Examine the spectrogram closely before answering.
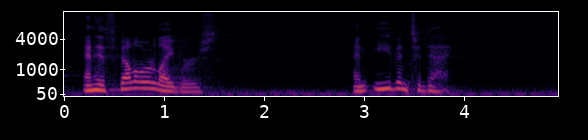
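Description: A man speaks with emphasis through a microphone in a room with a slight echo.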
